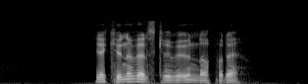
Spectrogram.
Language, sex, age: Norwegian, male, 25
